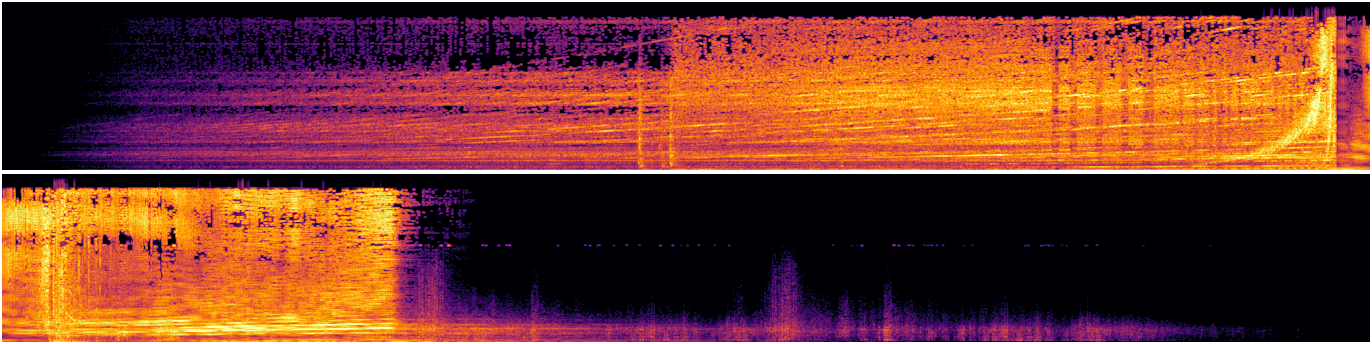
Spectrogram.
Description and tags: Laser of Doom
scifi, sci-fi, robot, film, alien, explosion, laser, starship, machine, charge, science-fiction, aliens, build-up, charge-up, charging, space, doom, war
